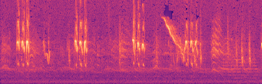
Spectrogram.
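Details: Male great grey shrike singing: short clusters of high, sharp chirps and squeaky notes in bursts about every second, with a few downslurred whistles, over a low steady background rumble.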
